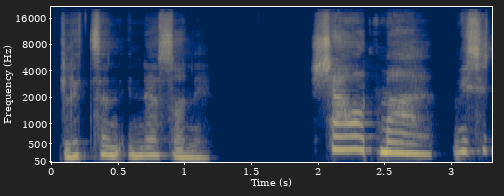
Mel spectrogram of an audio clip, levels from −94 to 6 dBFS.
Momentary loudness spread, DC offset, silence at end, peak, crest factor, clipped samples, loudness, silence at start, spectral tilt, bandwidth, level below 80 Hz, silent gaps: 11 LU; under 0.1%; 0.05 s; -10 dBFS; 20 dB; under 0.1%; -28 LUFS; 0.05 s; -3.5 dB/octave; 19.5 kHz; under -90 dBFS; 1.28-1.95 s, 2.97-3.01 s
